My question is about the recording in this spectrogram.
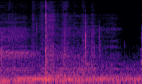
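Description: Faint handling of wires and multimeter test leads, with one light click about a third of the way in, over a steady low hum.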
